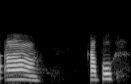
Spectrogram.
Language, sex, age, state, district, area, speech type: Assamese, female, 45-60, Assam, Lakhimpur, rural, conversation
